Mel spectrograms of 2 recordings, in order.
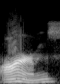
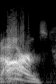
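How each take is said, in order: First: The word is said at normal volume. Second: The word is yelled out loudly.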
